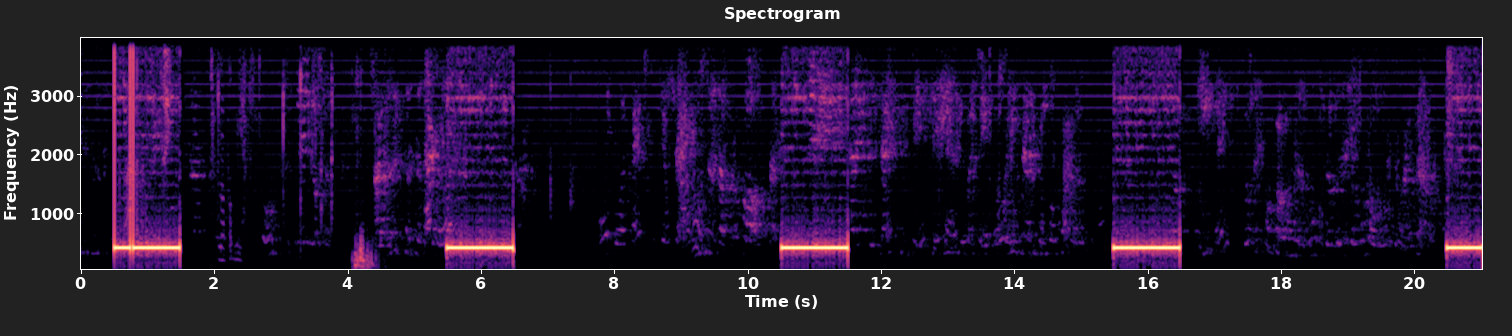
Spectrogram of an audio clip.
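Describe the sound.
A telephone tone during a call: a steady mid-pitched beep that repeats about every five seconds, five times, with quiet talk between the beeps.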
